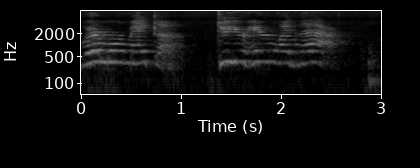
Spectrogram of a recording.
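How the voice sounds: A woman speaks at an extremely high pitch with a slightly mellow tone. Audible room echo surrounds her voice.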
